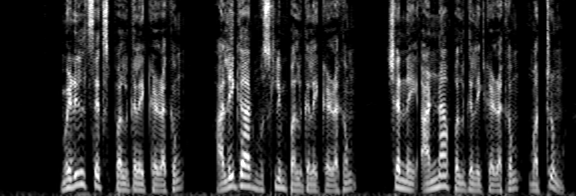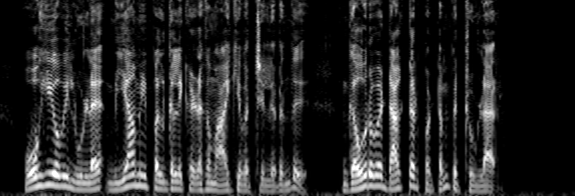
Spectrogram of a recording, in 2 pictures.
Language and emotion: Tamil, neutral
